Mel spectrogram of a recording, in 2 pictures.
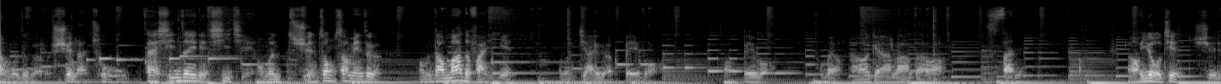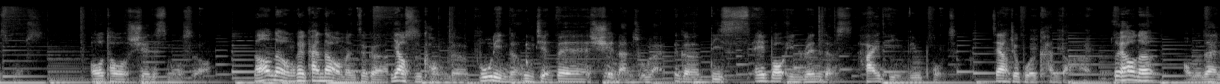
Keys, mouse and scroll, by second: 0.3 scroll down 3, 0.5 shift+middle click, 1.3 click, 1.7 shift+middle click, 2.0-4.2 scroll up 2, 4.2 click, 5.2-7.9 drag, 9.0-11.0 drag, 11.0-11.3 scroll up 2, 11.3-14.1 right drag, 14.6 click, 14.7 scroll up 2, 15.2 click, 15.6 click, 16.0-16.4 scroll down 3, 16.4 shift+middle click, 16.6-17.2 scroll up 5, 17.3 g, 20.5 click, 21.4 click, 22.1-23.2 scroll down 16, 23.2 click, 24.3 click.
